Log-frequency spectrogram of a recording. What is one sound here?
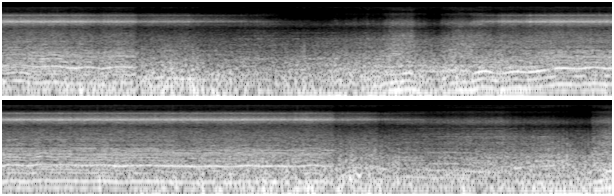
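A race car engine roars loudly up close, its pitch dropping and rising as the driver lets off and accelerates.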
